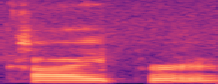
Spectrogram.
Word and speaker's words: Kuiper: Kuiper is pronounced Kai per rhyming with Viper.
